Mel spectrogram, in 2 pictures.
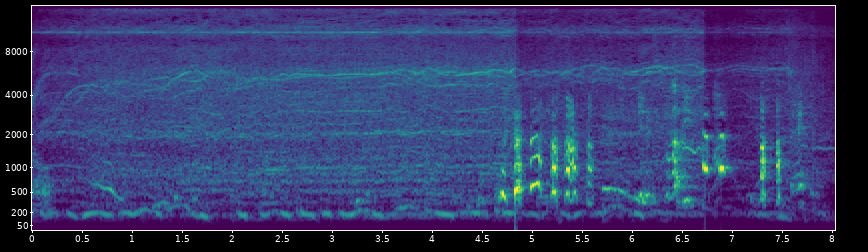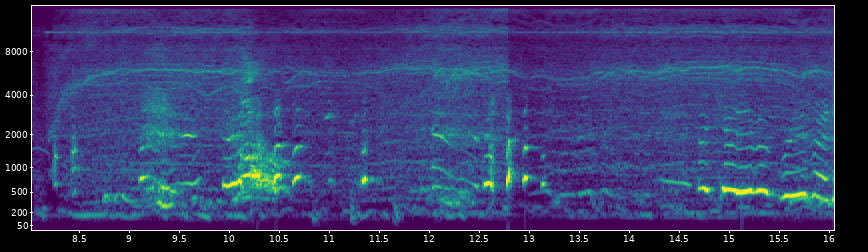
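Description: Small toy drone's electric motors and propellers whining at a high pitch, cutting out a couple of times and spinning back up with a rising whine, as it takes off and flies indoors. Bursts of laughter ring out over it.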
